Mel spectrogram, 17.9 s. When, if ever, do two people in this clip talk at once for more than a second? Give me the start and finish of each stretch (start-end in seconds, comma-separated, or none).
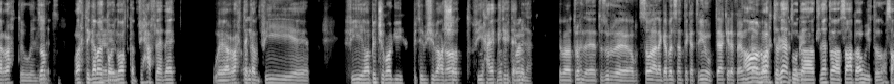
14.9-16.2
